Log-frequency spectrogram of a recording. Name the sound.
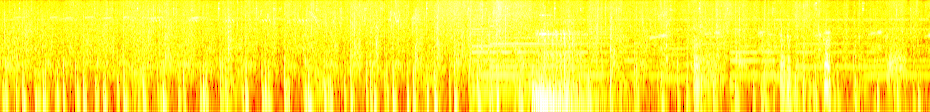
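horse hooves and whinny in video game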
